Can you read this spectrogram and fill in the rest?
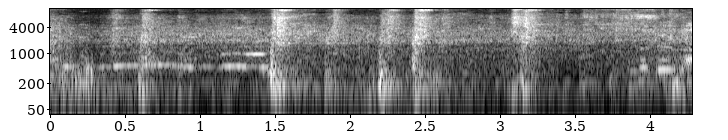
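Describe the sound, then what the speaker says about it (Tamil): Amrit Bharat Express train rolling in toward Thanjavur Junction, a close, steady rumble with a clickety-clack of wheels over rail joints and periodic sharp knocks. "தஞ்சாவூர் சந்திப்பை நம்ம ரயில் நெருங்கி விட்டது பாருங்கள்."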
